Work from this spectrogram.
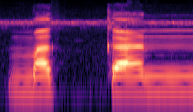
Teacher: کاف کو بھی 2 دفعہ پڑھ رہے ہیں، نون کو بھی 2 دفعہ پڑھ رہے ہیں۔ میم کاف زبر مک، کاف نون زبر کن، نون کھڑی زبر نا، مکناہا میم پیش ہم، مکناہم۔ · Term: تشدید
